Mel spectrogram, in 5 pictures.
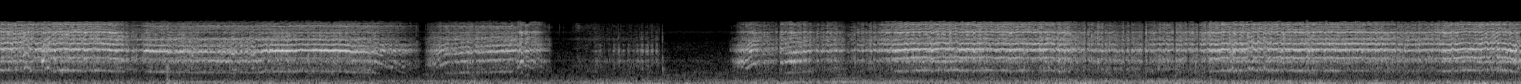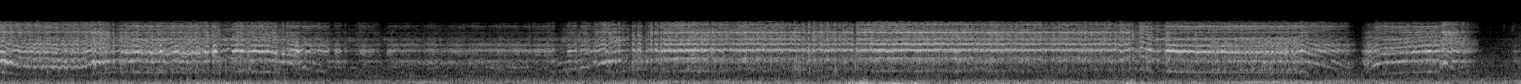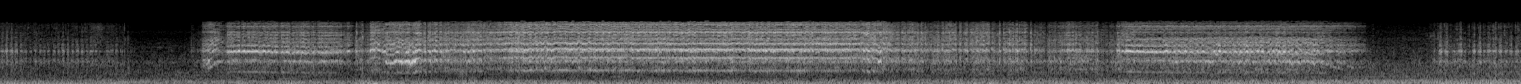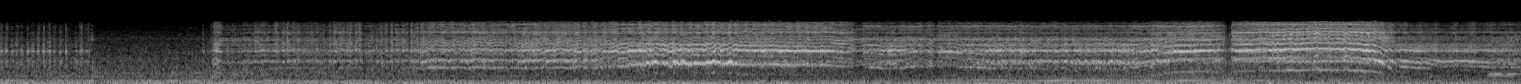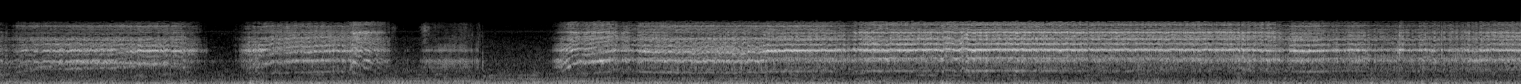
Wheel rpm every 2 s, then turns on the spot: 160, 140, 80, 50, 160, 170, 160, 150, 140, 80, 100, 170, 170, 160, 80, 30, 110, 160, 170, 170, 170, 130, 30, 20, 90, 100, 110, 110, 130, 130, 80, 90, 40, 110, 160, 170, 170, 160.
4-6 30-32 44-46 64-66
